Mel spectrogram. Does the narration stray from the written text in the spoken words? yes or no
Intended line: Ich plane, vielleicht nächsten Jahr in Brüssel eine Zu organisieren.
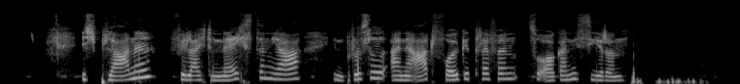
yes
